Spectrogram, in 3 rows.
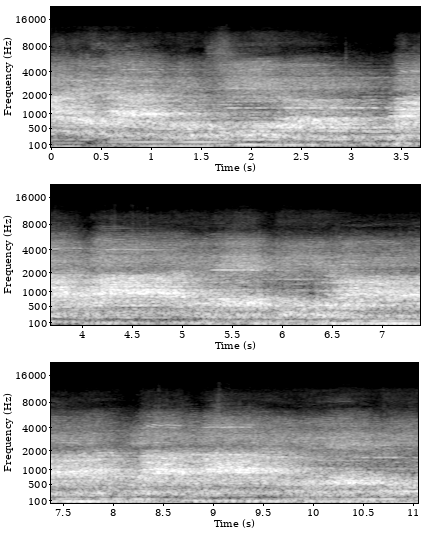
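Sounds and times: children singing in unison: 0.0 - 11.0.

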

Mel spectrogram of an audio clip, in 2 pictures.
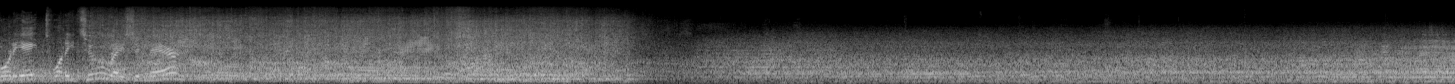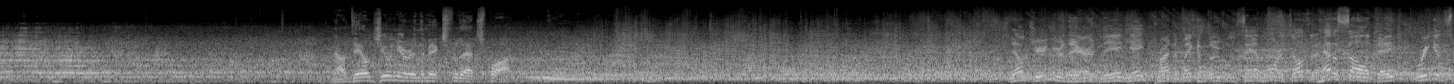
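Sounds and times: race car engines passing: 0.0 - 29.0.

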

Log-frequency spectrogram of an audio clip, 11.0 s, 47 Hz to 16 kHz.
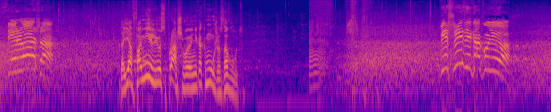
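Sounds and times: woman blowing lip raspberry: 6.2 - 7.5.

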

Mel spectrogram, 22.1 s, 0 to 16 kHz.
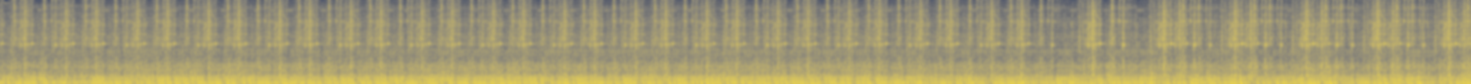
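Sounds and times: fast pulse of clicks: 0.0 - 22.0
low synthesizer drone: 0.0 - 22.0.

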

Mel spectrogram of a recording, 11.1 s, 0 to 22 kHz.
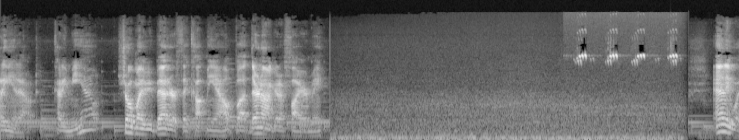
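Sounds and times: low rumble: 5.0 - 10.0.

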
